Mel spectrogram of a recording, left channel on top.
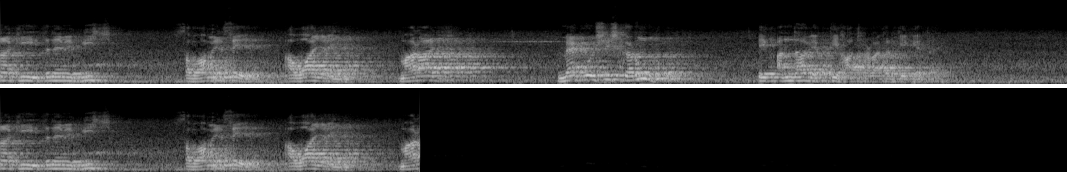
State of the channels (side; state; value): right; drops out; at 4.2 s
